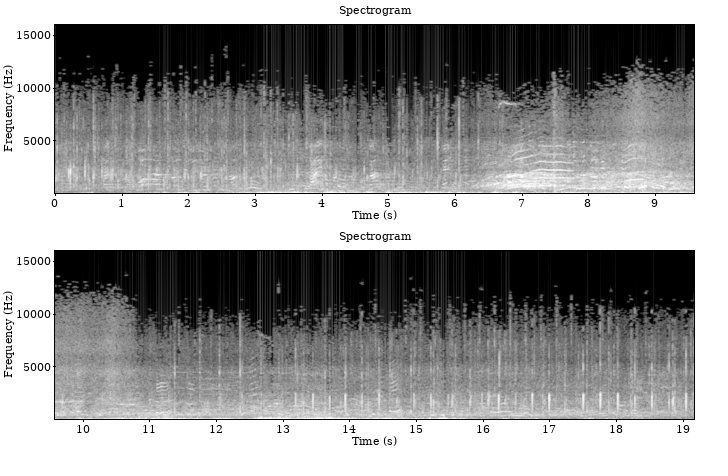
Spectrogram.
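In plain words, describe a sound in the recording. A crowd murmurs and chatters in the open air.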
